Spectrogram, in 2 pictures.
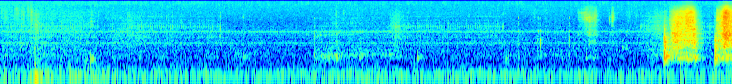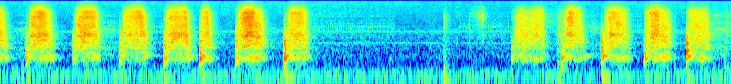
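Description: An auto body squeegee spreads Timbermate pore filler over guitar wood in distinct rhythmic strokes, each a loud scraping swish, in two bursts after about ten seconds of near-quiet, with no speech.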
